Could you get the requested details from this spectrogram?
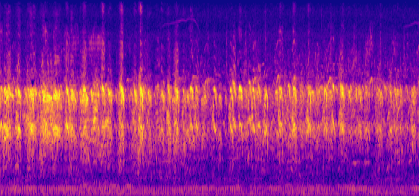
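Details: Nesting colony of Carmine bee-eaters on a cliff, a thick chattering chorus of countless short rolling calls, louder in bursts during the first seconds, then a steadier murmur, with occasional faint clicks.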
